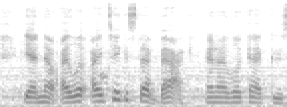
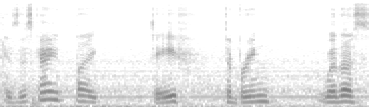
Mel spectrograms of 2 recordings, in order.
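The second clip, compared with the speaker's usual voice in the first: plain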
